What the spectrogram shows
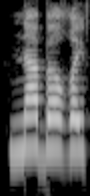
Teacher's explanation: نبغی، آخری میں حرف الغین ہے، غین کی ادائیگی حلق کے اوپر والی حصے سے ہے، غین حروف التفخیم میں سے ہے تو ہم یہ حرف کو موٹی آواز میں پڑھیں گے، اور کیونکہ اس کے نیچے زیر ہے تو ہمیں غین کو صرف زیر سے پڑھنا ہے۔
